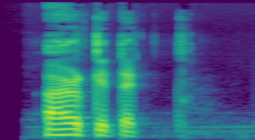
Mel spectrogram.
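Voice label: "Architect", pronunciation; Profesiones; professions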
